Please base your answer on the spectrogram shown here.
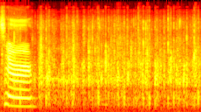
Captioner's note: applause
